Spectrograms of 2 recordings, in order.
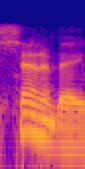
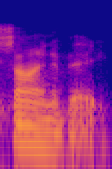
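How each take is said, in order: First: The first word has a short vowel, like 'sin'. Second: The first word has a long vowel, like 'sign'. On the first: The speaker calls it wrong. "We don't say sin of A" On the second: The speaker calls it right. "we say sine of A"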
